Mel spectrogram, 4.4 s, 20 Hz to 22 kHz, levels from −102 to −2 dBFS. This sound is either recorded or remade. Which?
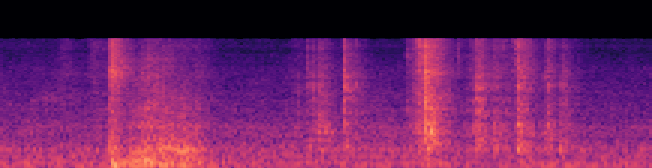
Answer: remade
